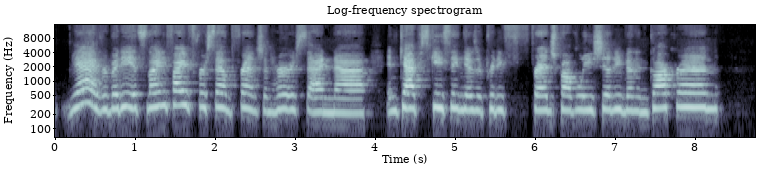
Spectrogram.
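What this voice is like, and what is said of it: Heavy French accent. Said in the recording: “you've got a really heavy French accent”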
